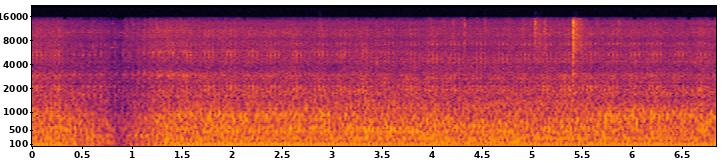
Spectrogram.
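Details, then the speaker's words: Craftsman 6 hp self-propelled mower after a new spark plug, belt refitted, testing self-propel: after a brief dip the engine settles into a steady, even beat with no misses or knocks; running healthy. "I'll work on that as well but I think this self propels guy works let's go and see"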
